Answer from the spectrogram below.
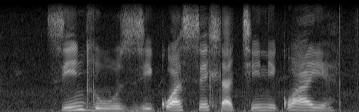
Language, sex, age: Xhosa, female, 20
